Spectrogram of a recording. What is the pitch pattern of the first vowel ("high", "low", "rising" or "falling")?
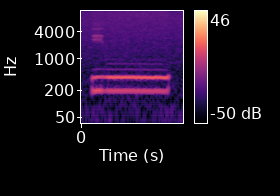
low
